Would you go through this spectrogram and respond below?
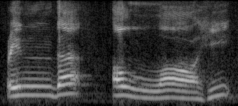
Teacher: عند میں دال پر زبر کو لفظ اللہ کی لام کے ساتھ ملائیں گے، درمیان سے حمزہ یعنی الف کو حذف کیا جائے گا۔ لفظ اللہ کی لام سے پہلے والے حرف دال پر زبر ہے، لفظ اللہ کی لام سے پہلے والے حرف پر زبر یا پیش ہو تو پر پڑھتے ہیں، زیر ہو تو باریک پڑھتے ہیں، یا زبر ہے تو پر کر کے پڑھا جائے گا۔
